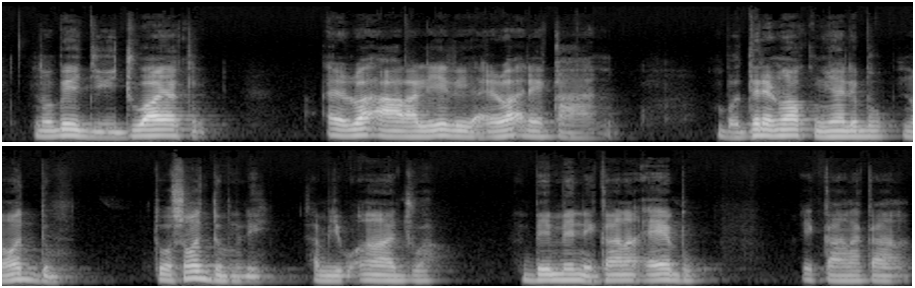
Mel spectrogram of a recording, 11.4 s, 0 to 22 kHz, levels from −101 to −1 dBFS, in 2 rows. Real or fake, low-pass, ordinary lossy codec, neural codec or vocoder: real; 19.8 kHz; MP3, 96 kbps; none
